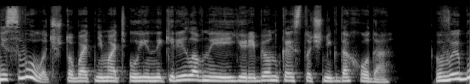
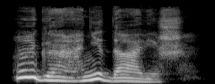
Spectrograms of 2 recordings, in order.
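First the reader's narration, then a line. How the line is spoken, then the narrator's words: Sighing. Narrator (Russian): вздохнул Каверин-младший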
